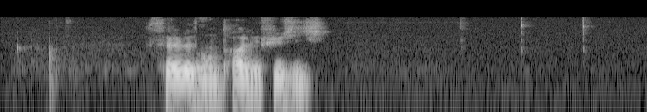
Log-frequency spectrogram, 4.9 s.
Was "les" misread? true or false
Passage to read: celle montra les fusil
false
